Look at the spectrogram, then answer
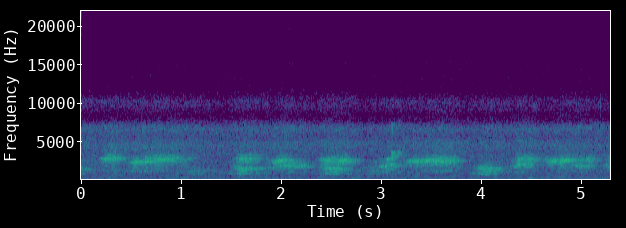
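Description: A frog gives short, nasal, slightly warbling calls, repeated in quick uneven bursts over a low rumble.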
